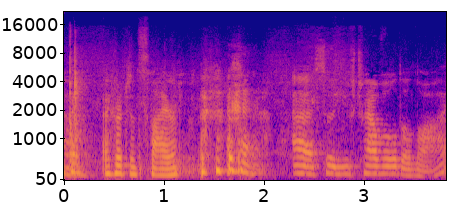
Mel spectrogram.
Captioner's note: chuckles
